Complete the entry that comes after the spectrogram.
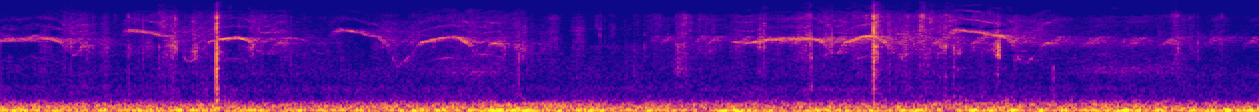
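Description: A songbird singing a string of short whistled notes that drop and arch in pitch, about one to two a second, over a steady low rumble.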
